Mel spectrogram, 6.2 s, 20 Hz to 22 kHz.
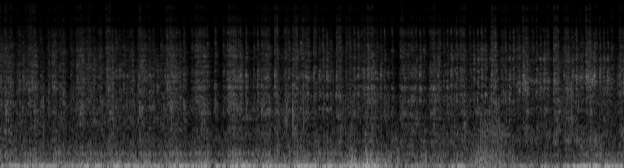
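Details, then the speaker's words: Dodge 440 big-block V8 in Travco motorhome, sat nearly 20 years, warm after Italian tune: deep steady idle with slight unevenness, much better than yesterday but not perfect, unburnt gas still smelled. "i'm sure you guys can hear how the idol has improved it's still not the best but it's way better than what it was yesterday"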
